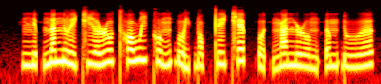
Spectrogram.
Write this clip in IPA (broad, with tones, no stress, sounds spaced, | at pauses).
n e˨˩ p̚ n a˧ n v e˨˩ c i˨˩ ə̯ ɹ o˧ t̪ʰ ɔ˧˥ w i˧˥ k o˨˩˦ ŋ ɓ o˨˩˨ j ɓ ɔ˨˩ p̚ t̪ e˧ c ɛ˦˥ p̚ ʔ o˨˩ t̚ ŋ a˧ n ɹ o˨˩ ŋ ʔ ə˧ m ɗ u˧˥ ə̯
